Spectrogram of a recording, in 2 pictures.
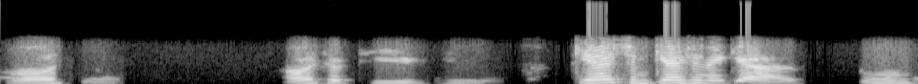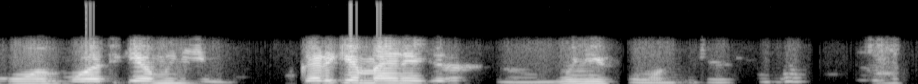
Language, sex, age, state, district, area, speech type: Kashmiri, male, 45-60, Jammu and Kashmir, Srinagar, urban, conversation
